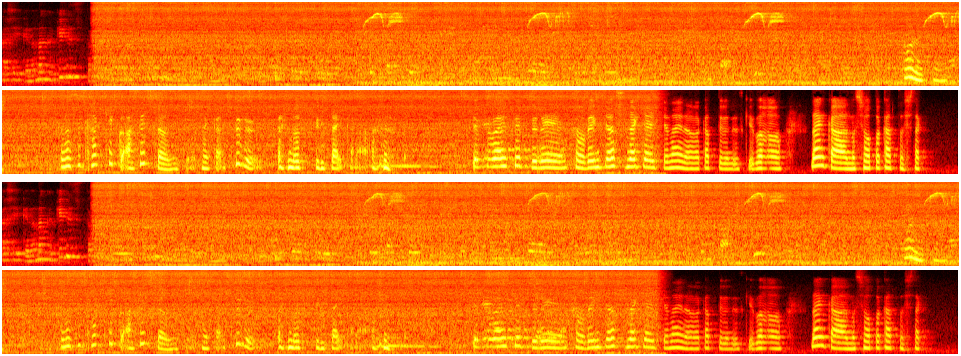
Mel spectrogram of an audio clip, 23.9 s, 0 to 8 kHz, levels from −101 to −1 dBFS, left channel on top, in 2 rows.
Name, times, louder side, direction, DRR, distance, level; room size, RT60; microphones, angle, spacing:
voice 1, 0.0-10.4 10.9-13.0 16.6-19.4, right 1 dB, 65° right, 3.9 m, -37 dB
sound 1, 1.1-20.2, right 1 dB, 10° right, 3.5 m, -28 dB
sound 2, 4.4-12.0, left 5 dB, 20° left, 1.0 m, -28 dB
voice 2, 11.3-11.8 12.7-16.8 17.9-21.7 22.1-23.5, left 6 dB, 75° left, 0.4 m, -21 dB
14.0 x 4.9 x 5.9 m
head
